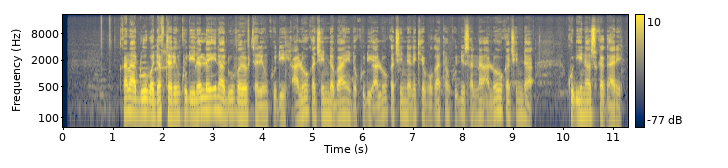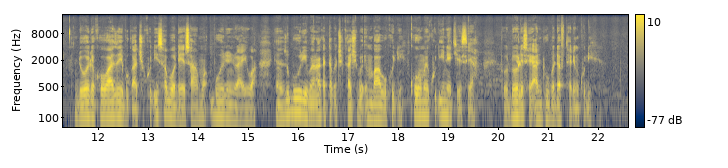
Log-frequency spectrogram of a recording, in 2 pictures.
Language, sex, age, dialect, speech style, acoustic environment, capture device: Hausa, male, 18-24, Nigeria - Kano, nervous; excited; focused; stressed; relaxed; anxious; happy; tired, people talking; music; nature; silence; traffic; construction; appliances, mobile / Linux / Chrome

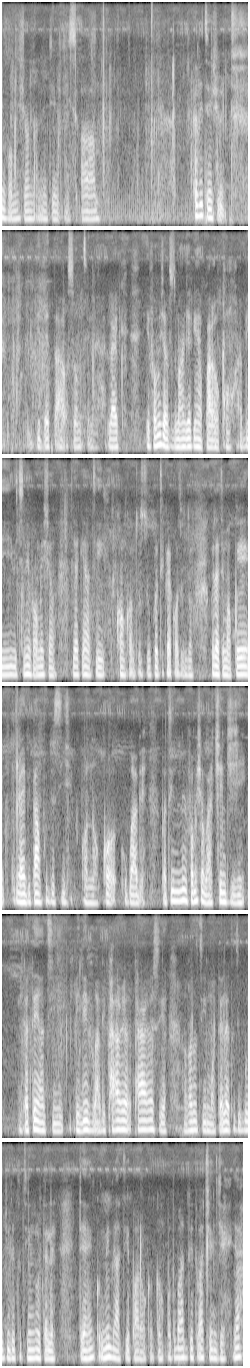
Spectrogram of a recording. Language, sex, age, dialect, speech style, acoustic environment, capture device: Yoruba, male, 25-34, Nigeria - Lagos Yoruba, happy, silence; nature, mobile / Linux / Chrome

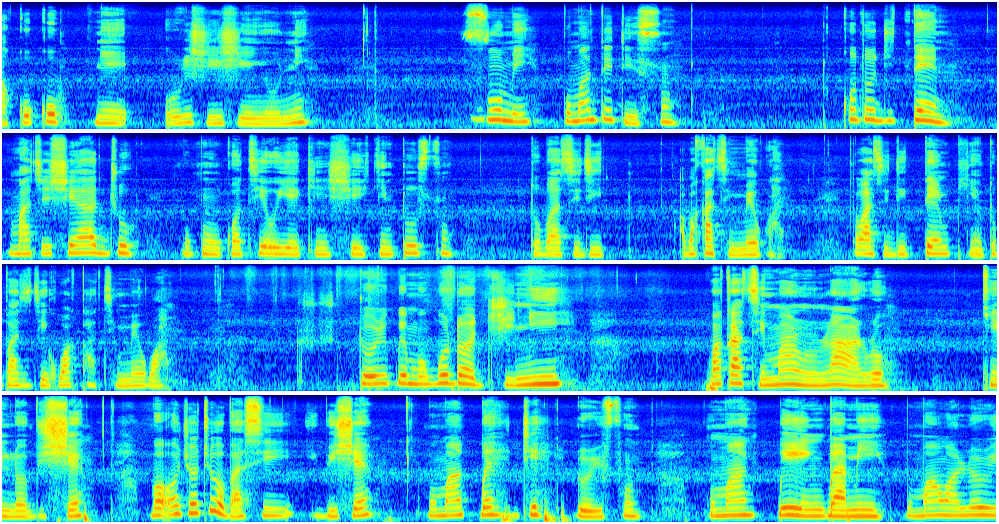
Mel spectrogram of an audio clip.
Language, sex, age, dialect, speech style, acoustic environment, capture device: Yoruba, female, 25-34, Nigeria - Lagos Yoruba, focused; relaxed, silence, mobile / macOS / Safari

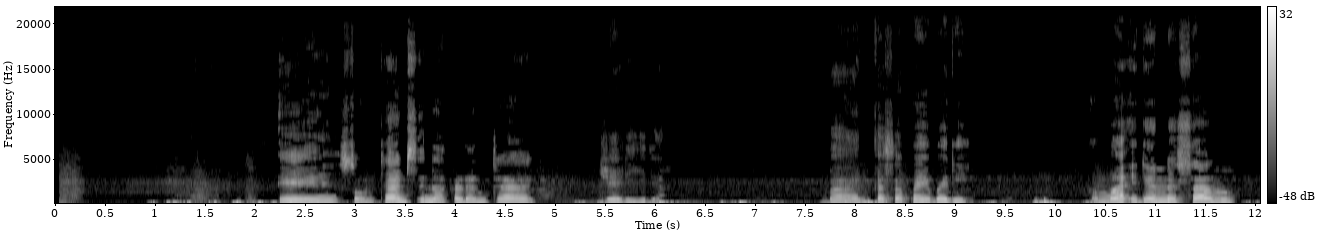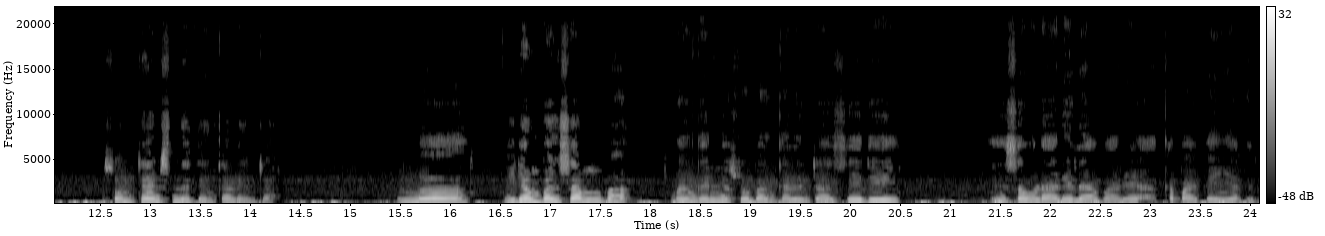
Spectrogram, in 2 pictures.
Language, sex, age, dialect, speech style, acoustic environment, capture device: Hausa, female, 35-44, Nigeria - Kano, nervous, silence, desktop / Linux / Chrome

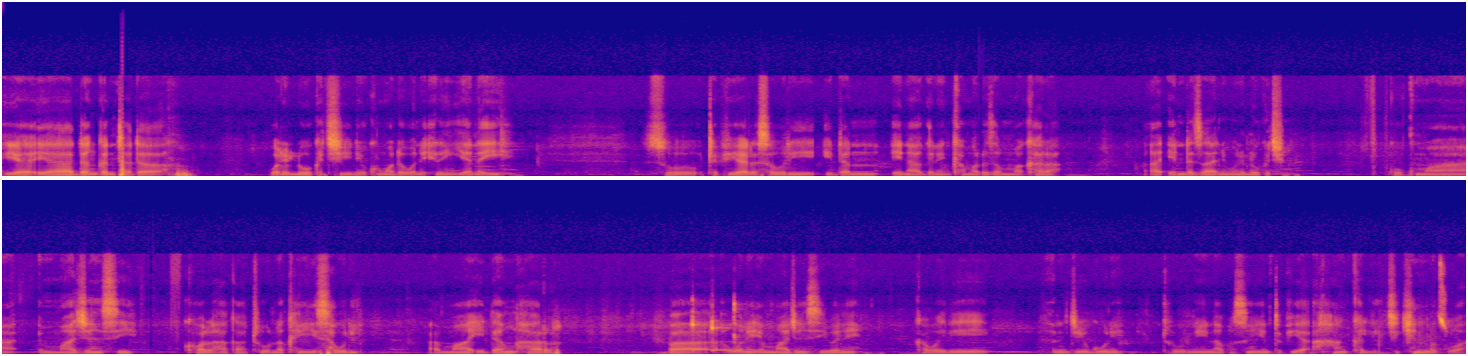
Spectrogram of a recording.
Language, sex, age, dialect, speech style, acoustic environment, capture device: Hausa, male, 35-44, Nigeria - Kano, focused, people talking, mobile / Linux / Chrome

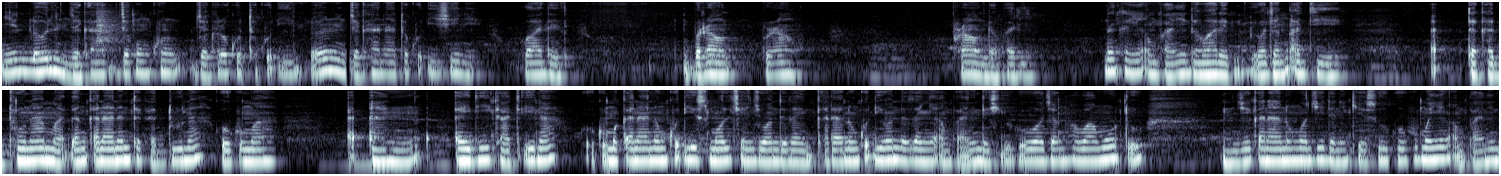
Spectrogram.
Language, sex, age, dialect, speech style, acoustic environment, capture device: Hausa, male, 18-24, Nigeria - Pidgin-influenced, relaxed; tired; focused; stressed, silence; nature, mobile / Linux / Chrome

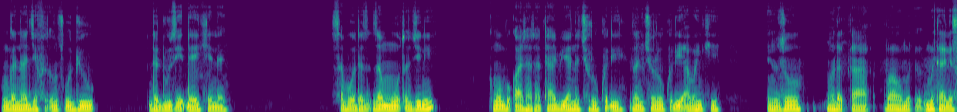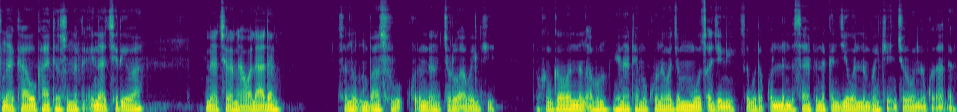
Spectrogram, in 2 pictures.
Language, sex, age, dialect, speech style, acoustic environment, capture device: Hausa, male, 35-44, Nigeria - Kano, relaxed, nature, mobile / Linux / Chrome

